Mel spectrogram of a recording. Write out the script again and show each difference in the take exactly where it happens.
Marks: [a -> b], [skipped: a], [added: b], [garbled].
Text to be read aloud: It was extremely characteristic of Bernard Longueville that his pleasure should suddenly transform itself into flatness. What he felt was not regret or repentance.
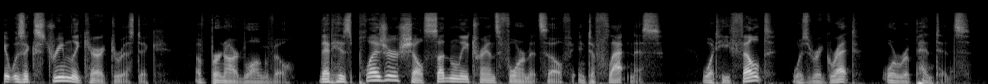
It was extremely characteristic of Bernard Longueville that his pleasure [should -> shall] suddenly transform itself into flatness. What he felt was [skipped: not] regret or repentance.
